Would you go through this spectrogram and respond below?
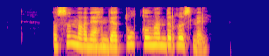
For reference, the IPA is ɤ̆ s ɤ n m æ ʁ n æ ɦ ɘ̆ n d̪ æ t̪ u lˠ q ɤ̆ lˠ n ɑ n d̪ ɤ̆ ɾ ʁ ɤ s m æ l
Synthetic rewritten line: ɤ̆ s ɤ n m æ ʁ n æ ɦ ɘ̆ n d̪ æ t̪ u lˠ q ɤ̆ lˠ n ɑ n d̪ ɤ̆ ɾ ʁ ɤ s m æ l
